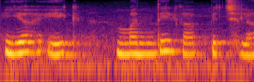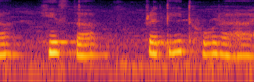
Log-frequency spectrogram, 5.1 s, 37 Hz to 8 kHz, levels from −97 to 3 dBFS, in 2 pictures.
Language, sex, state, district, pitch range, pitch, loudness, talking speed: Hindi, female, Bihar, West Champaran, 230-255 Hz, 240 Hz, -18 LUFS, 105 wpm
